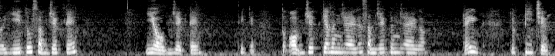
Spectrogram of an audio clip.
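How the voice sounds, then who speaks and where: An Indian woman teaching grammar step by step, repeating points and answering her own questions with frequent check-in tags. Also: mid-range voice. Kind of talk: exam-prep lesson at a board, explaining step by step.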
